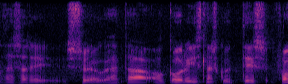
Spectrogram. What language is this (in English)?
Icelandic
